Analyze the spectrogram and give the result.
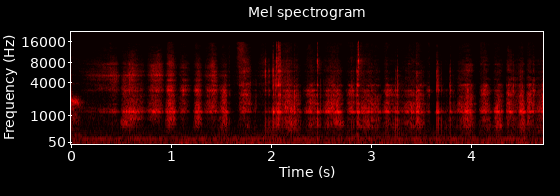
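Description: A flat, solid, light wooden cutting board about 30 cm across is held up and scratched and tapped on its face with long blue acrylic nails. The result is a rapid run of bright, dry rasping scratches and short clicky taps with almost no low end, over a faint steady tone near 1.2 kHz.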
